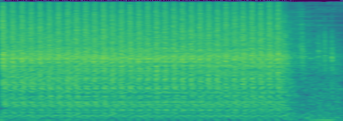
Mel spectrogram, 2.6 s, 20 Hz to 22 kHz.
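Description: An M240 Delta 7.62x51 belt-fed machine gun fires one sustained, rapid automatic burst, very loud and close, with a fast, even rhythm of shots that cuts off sharply near the end, leaving a brief echoing tail.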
